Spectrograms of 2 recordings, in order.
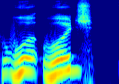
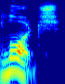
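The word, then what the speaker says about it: Łódź: The DZ is like a J or a DGE. Like, well, now you've given it to him. Now he can't. – Right. – So how do you pronounce it? – So now it's basically like Wudge.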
